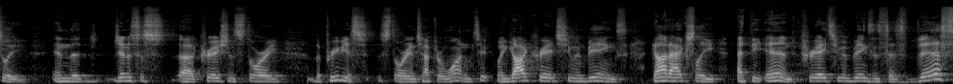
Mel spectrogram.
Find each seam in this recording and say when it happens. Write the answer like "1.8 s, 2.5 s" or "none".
3.1 s, 4.9 s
